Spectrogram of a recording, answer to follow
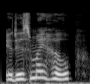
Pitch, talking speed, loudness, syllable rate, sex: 250 Hz, 265 wpm, -13 LUFS, 5.1 syllables/s, female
